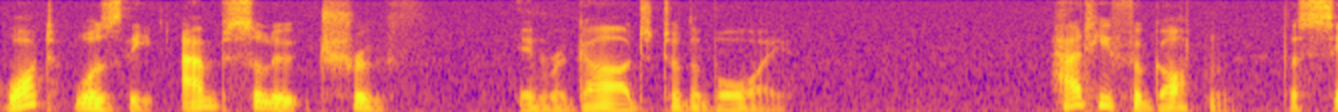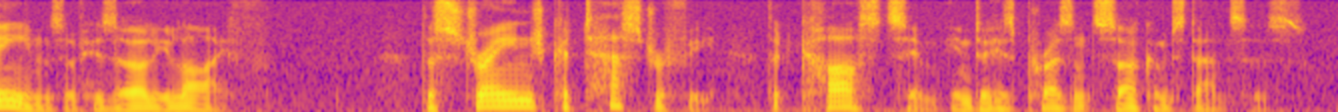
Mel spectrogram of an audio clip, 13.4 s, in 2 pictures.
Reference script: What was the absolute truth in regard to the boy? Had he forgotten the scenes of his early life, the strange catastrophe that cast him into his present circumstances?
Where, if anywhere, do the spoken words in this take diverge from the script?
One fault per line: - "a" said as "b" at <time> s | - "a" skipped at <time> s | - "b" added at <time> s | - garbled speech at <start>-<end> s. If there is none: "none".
- "cast" said as "casts" at 10.7 s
